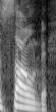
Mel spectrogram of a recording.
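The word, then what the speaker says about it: sound: सुंड इसे नहीं पढ़ेंगे। इसे पढ़ेंगे साउंड। एस का हो जाएगा स और याद रखिए किसी भी वर्ड्स के अंतिम में ओ यू एन डी आता है तो उसका उच्चारण आउंड के रूप में करेंगे तो हो जाएगा साउंड।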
